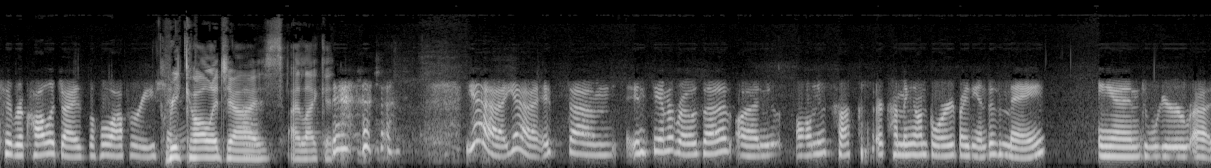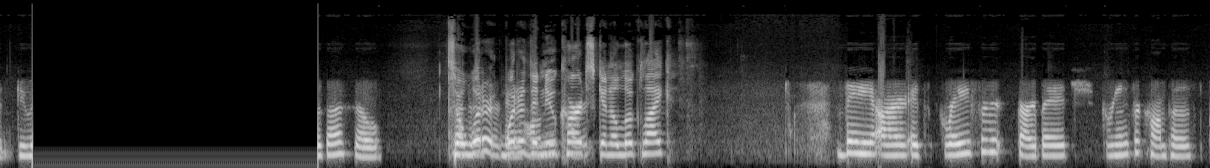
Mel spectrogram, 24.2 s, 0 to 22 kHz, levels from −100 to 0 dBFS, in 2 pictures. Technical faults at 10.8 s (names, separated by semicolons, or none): none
